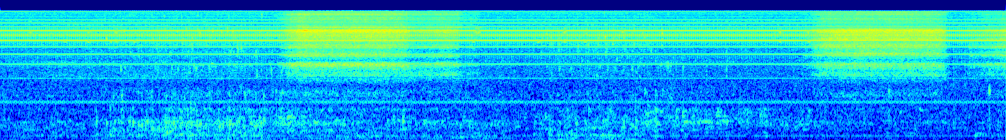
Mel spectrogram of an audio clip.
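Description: Scuba diver breathing through a regulator at depth: two long hissing breaths about five seconds apart, and the start of a third at the very end.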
